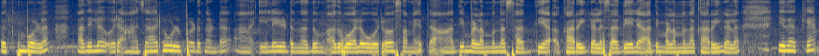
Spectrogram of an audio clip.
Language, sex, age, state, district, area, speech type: Malayalam, female, 18-30, Kerala, Kasaragod, rural, spontaneous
